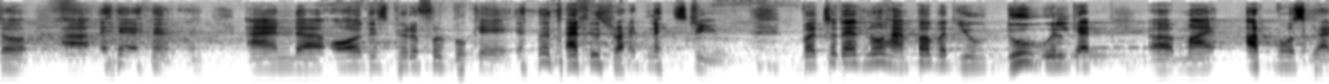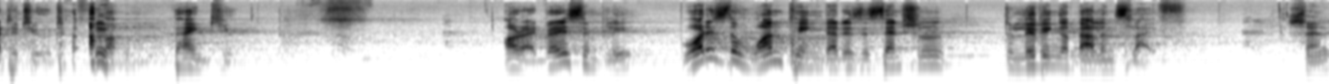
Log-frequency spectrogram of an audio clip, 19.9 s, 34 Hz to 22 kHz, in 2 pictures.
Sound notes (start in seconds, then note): 0.0 laughs; 9.9 both laugh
